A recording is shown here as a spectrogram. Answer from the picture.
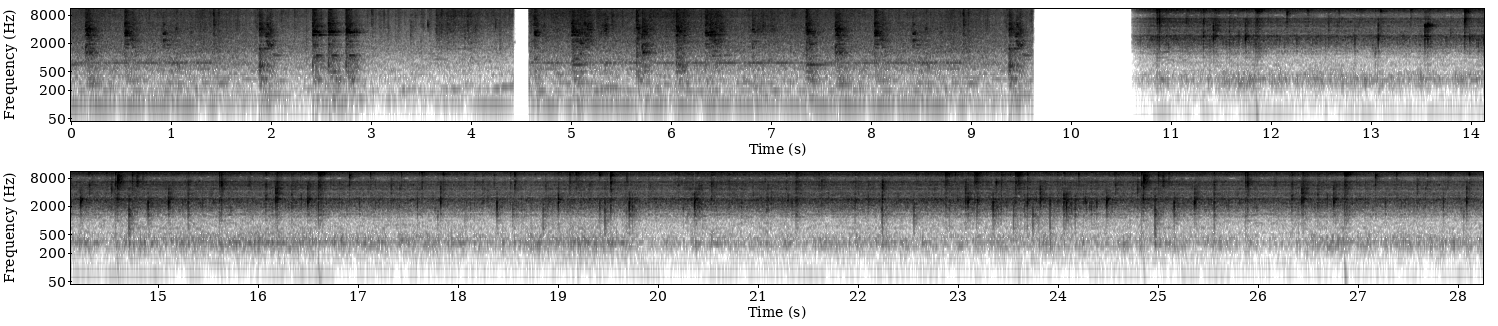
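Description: Food sizzling as it is stir-fried in a hot wok, with a spatula clicking and scraping against the metal over a steady hum. After a second of silence about ten seconds in, rice sizzles more evenly in a frying pan as it is stirred, with only occasional clicks from the spatula.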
